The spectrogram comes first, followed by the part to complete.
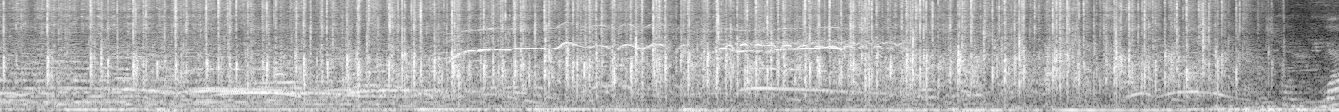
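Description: Audience applauding, with cheers and whoops over the clapping, just after a ukulele band's song ends. The applause dies away shortly before the end.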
